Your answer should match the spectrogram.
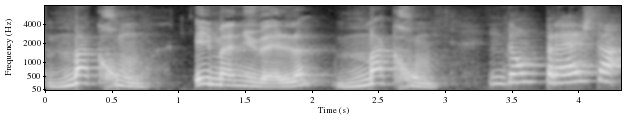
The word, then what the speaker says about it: Macron: aux audois toile président français comment est emmanuel macron emmanuel macron presta à pibrac a ajouté emmanuel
